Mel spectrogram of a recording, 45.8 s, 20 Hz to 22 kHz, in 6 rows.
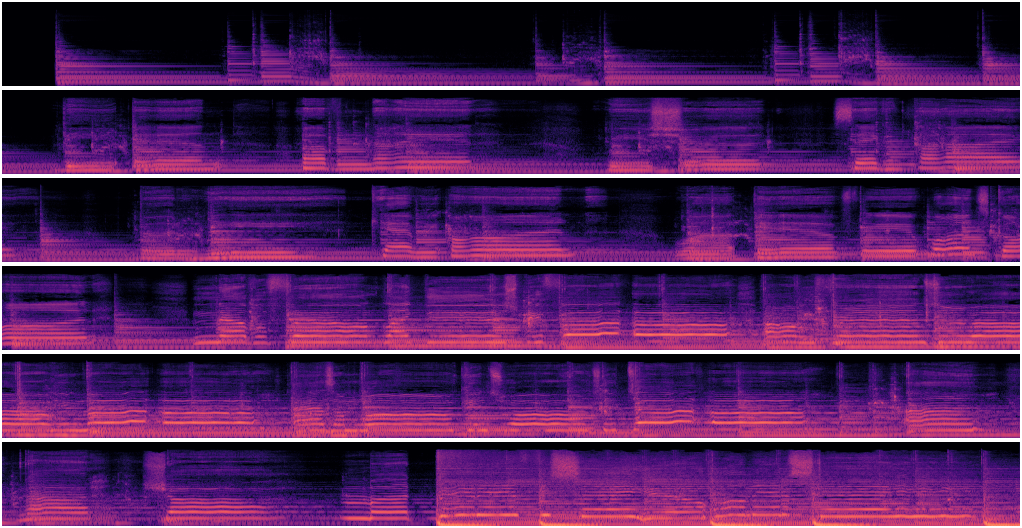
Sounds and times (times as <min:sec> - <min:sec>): Music: 0:00.4 - 0:45.8.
